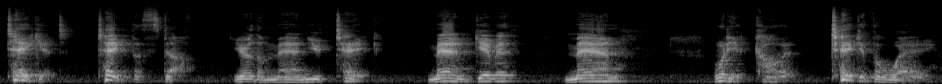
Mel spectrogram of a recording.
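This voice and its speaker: A man's voice: mid-range voice, takes it slowly, pushed and bright. A man playing a profane, pushy tough guy in a satirical radio play, blunt and repetitive in short bursts. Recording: echoey room.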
